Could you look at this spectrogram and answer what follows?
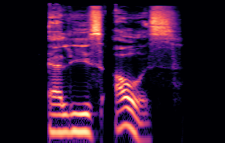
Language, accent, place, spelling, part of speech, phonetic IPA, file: German, Germany, Berlin, erlies aus, verb, [ɛɐ̯ˌliːs ˈaʊ̯s], De-erlies aus.ogg
- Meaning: singular imperative of auserlesen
